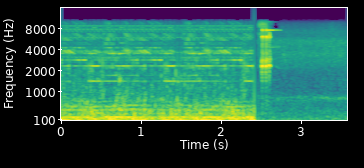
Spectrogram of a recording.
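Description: Light electronic music plays.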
